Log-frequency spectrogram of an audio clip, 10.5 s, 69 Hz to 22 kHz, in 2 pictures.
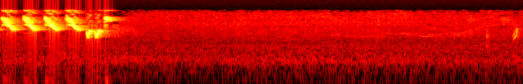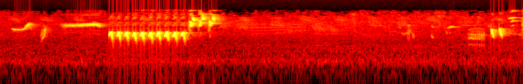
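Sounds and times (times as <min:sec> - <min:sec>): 
common nightingale singing varied phrases: 0:00.0 - 0:01.4, 0:03.3 - 0:10.4.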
